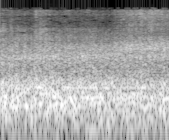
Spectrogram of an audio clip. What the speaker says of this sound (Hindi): Howrah Raxaul summer special train Lakhisarai में अराइवल होता हुआ इस साइड से निकल चुका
